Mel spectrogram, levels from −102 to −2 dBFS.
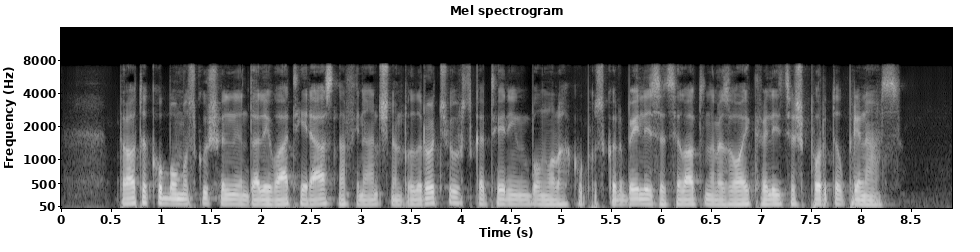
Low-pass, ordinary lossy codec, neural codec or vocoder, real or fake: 7.2 kHz; none; codec, 16 kHz, 2 kbps, X-Codec, HuBERT features, trained on balanced general audio; fake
